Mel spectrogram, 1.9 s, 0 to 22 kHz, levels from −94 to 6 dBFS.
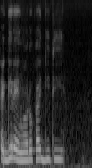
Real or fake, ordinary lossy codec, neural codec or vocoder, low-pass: fake; none; vocoder, 44.1 kHz, 128 mel bands, Pupu-Vocoder; none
